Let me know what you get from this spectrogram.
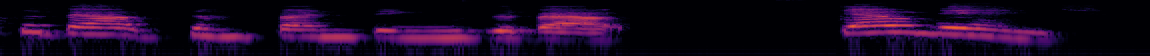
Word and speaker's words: Stonehenge: Okay, so we're from America, and we say Stonehenge, and they say Stonehenge. – Yeah, they say it different. – Their accent is on the second syllable, where ours is on the first, and it's with every word they say, so it's like Stonehenge.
